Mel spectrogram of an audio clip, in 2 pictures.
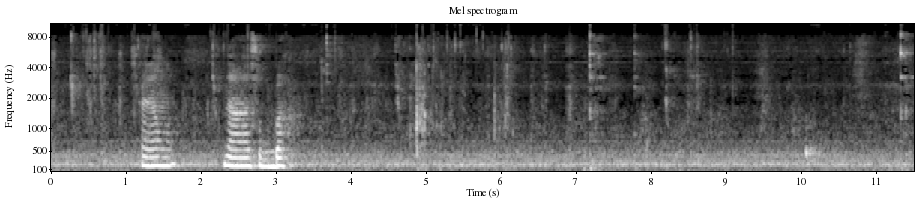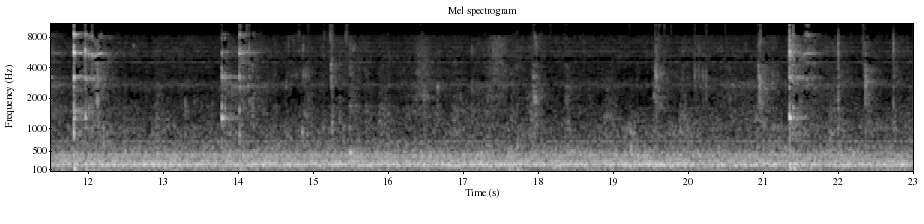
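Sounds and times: person chewing: 0:00.0 - 0:01.2, 0:03.5 - 0:10.7
steady low hum: 0:00.0 - 0:23.0.

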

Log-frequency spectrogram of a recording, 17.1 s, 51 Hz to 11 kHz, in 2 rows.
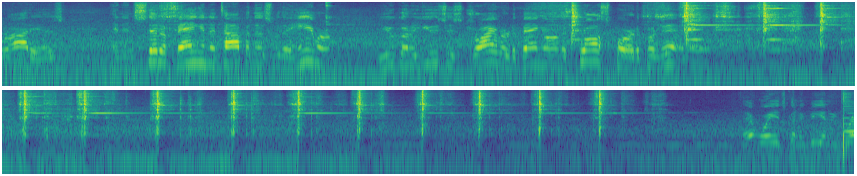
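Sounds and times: metal rod striking ringing blows: 0:06.8 - 0:15.2.

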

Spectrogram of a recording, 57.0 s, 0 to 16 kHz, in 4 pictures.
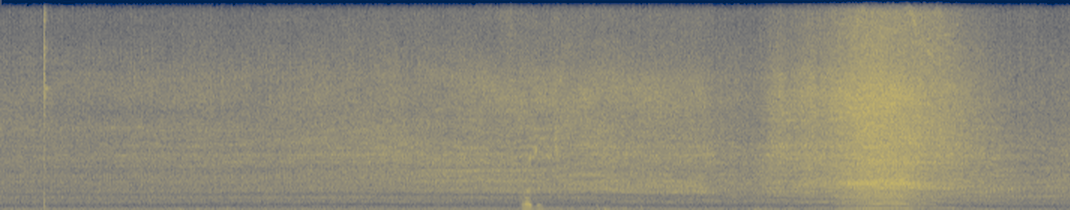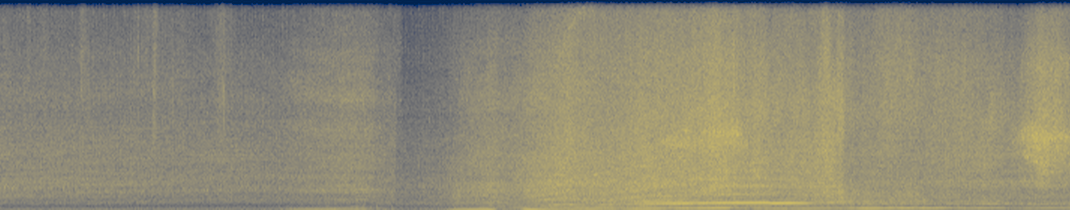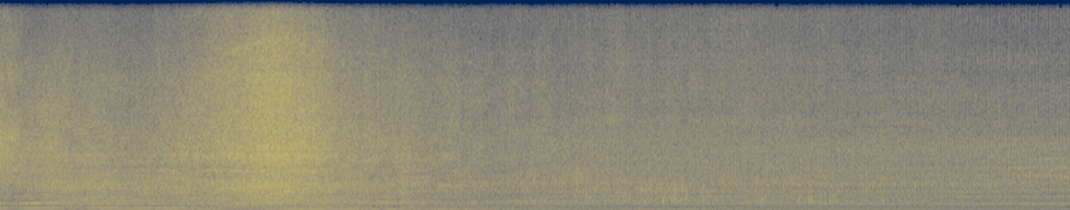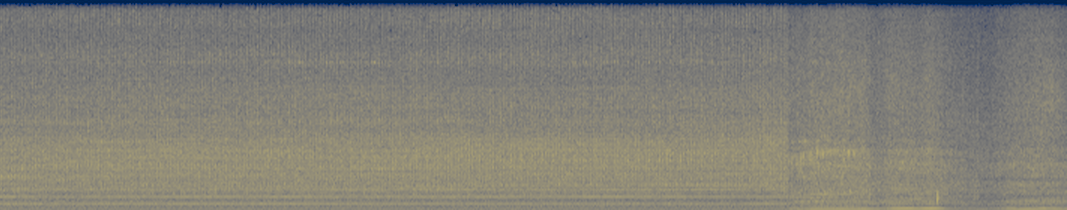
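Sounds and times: car engine revving: 0:06.5 - 0:15.9, 0:17.8 - 0:38.3.

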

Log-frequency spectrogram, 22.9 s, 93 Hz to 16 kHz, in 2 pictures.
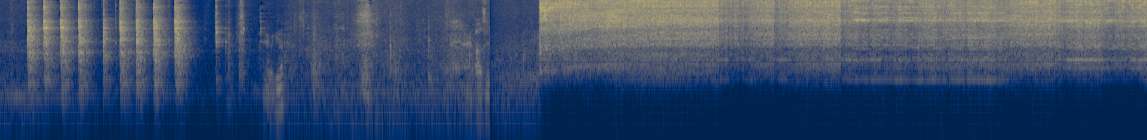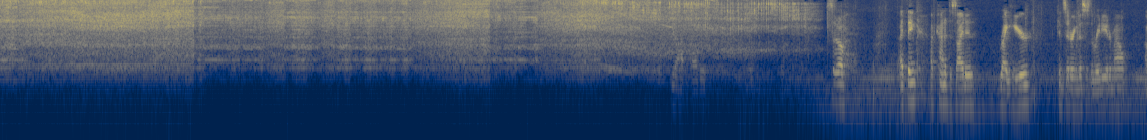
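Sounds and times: angle grinder cutting steel: 0:05.4 - 0:19.8.

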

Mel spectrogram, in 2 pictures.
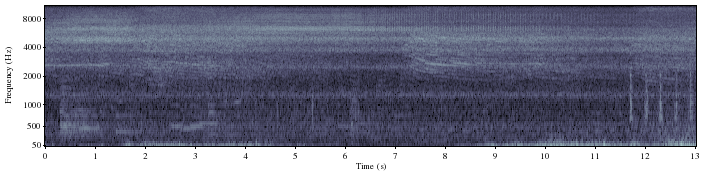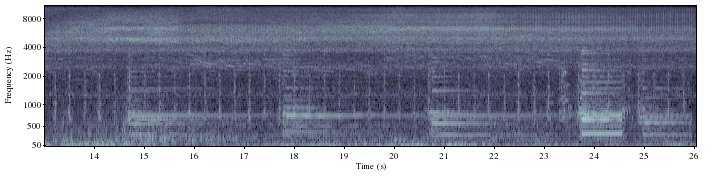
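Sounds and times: insect chorus: 0:00.0 - 0:26.0
fast run of clicks: 0:11.7 - 0:26.0.

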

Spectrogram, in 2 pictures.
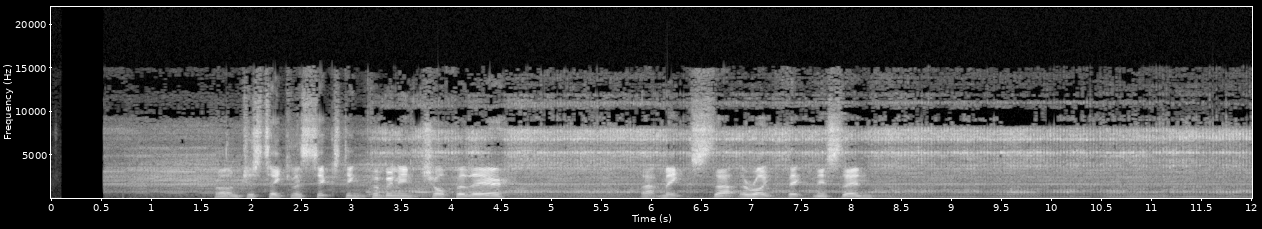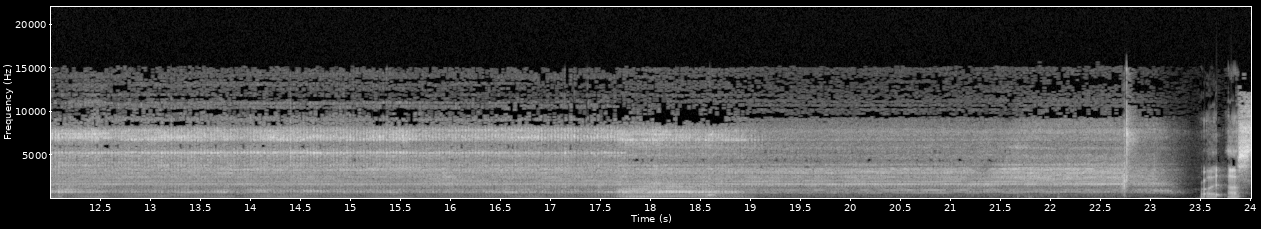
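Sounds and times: milling machine cutting metal: 0:00.6 - 0:23.1
low hum: 0:15.6 - 0:23.0.

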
